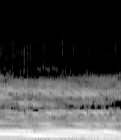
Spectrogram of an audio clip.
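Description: A child's long, drawn-out 'whoooa' of amazement: one held vocal note sliding slowly down in pitch, at the foaming baking soda and vinegar.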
